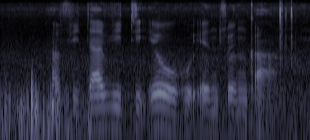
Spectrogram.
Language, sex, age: Southern Sotho, male, 23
